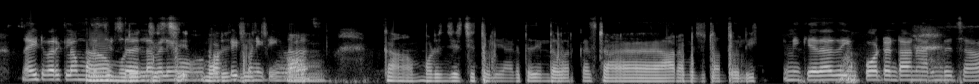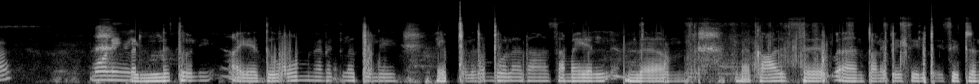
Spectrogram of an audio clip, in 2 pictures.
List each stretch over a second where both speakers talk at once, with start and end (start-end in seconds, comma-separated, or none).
0.9-3.0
